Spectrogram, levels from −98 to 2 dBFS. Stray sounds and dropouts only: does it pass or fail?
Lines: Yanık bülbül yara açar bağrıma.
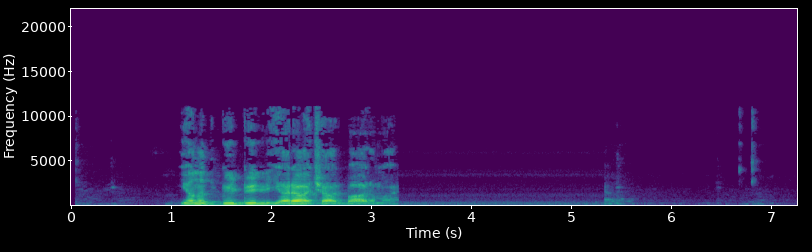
pass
